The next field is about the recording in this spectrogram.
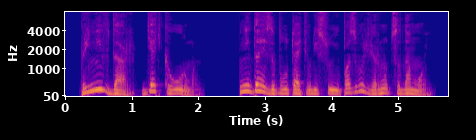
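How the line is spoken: Whisper. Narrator (Russian): прошептала Ульянка

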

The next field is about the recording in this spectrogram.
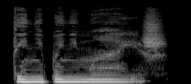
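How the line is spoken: Sad. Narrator (Russian): печально покачала головой Лайла

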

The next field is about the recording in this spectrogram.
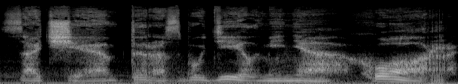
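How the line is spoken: Female whisper. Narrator (Russian): женский шепот

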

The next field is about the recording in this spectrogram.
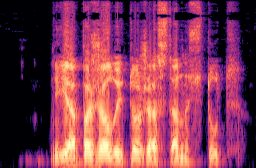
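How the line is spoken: Grumbled. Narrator (Russian): проворчал Одноглазый

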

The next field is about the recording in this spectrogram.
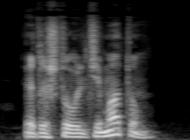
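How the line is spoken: Cold inquiry. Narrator (Russian): холодно осведомился Престон

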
